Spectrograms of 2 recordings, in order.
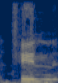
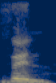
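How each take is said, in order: First: The first sound is pronounced hard. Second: The first sound is pronounced soft. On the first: The speaker calls it wrong. "we pronounce it harder. We say thin" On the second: The speaker calls it right. "but it is"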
